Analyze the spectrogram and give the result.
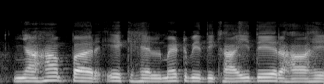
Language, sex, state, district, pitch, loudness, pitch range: Hindi, male, Jharkhand, Ranchi, 150 Hz, -15 LUFS, 140-160 Hz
